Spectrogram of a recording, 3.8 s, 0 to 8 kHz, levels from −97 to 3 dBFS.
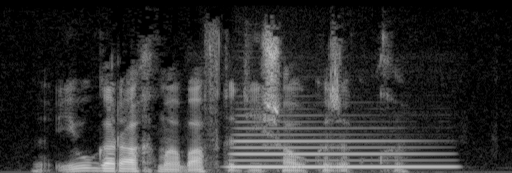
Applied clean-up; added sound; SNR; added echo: none; Wind instrument, woodwind instrument; -1 dB; none.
